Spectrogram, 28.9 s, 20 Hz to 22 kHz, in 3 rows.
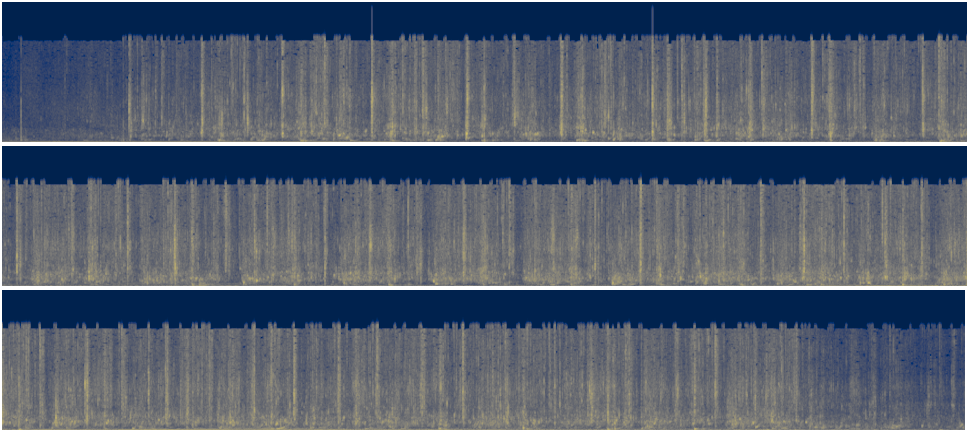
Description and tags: Legs splashing in flowing water 2
legs splashing in water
